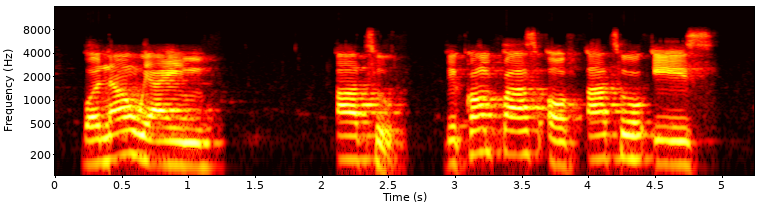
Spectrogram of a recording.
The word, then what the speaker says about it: alto: known as r2 alto some people will say autu so what you pronounce is this when you say auto so for the right pronunciation is r2 so alto is the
